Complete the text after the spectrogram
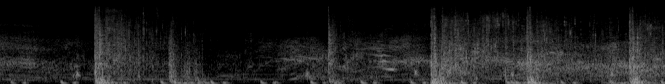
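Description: Heavy blows thud and smack into bodies again and again.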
